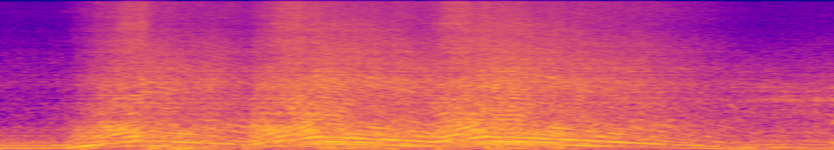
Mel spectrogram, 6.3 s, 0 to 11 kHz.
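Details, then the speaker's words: BMW (E85/E86 Z4M or E46 M3) after replacing alternator voltage regulator and battery: two clean throttle blips rise and fall smoothly and settle to even idle; earlier problem is gone. "as you can see, the problem is not there anymore. So we're good to go."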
